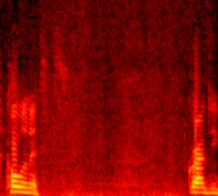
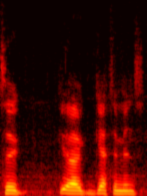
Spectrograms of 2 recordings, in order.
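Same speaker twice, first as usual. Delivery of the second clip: ordinary delivery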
